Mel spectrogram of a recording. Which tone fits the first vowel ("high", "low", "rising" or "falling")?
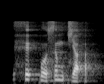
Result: high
